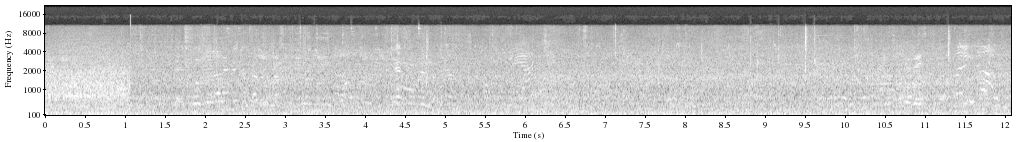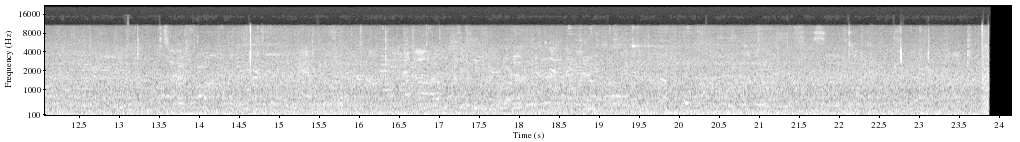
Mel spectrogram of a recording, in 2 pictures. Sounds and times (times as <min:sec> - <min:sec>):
Speech: 0:01.4 - 0:23.9.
